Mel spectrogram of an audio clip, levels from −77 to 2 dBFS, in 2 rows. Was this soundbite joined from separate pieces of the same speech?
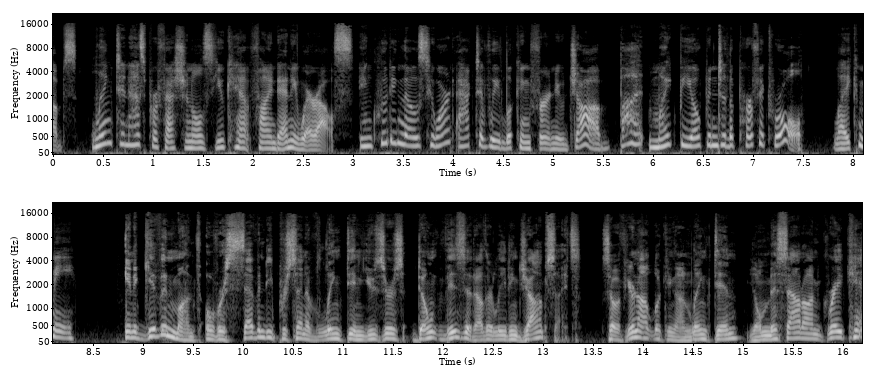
no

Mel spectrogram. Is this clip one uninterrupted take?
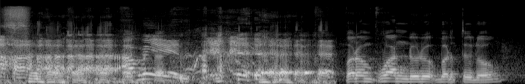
no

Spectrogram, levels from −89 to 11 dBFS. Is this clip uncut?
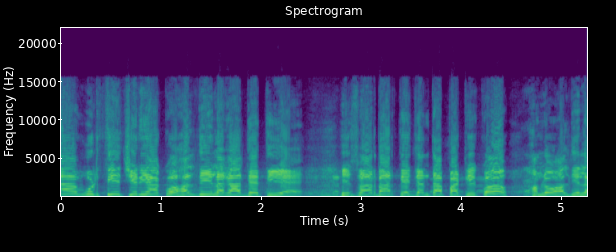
yes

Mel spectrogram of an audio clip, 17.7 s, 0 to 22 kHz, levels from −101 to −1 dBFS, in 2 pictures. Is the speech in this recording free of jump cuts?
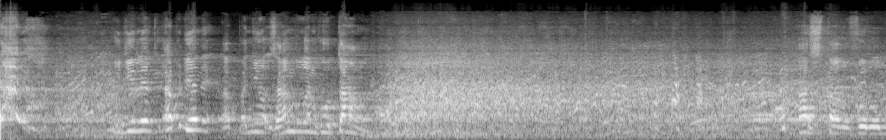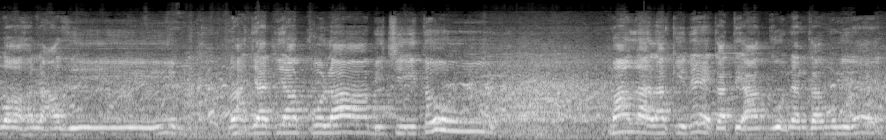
yes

